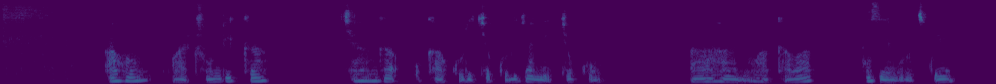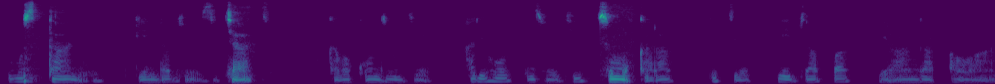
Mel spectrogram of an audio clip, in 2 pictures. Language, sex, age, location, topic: Kinyarwanda, female, 36-49, Nyagatare, finance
